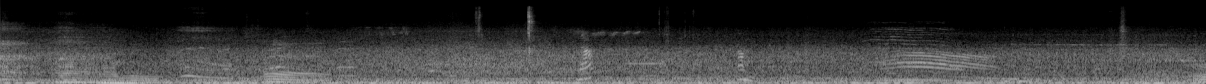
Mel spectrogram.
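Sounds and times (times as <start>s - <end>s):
drawn-out vocal call: 0.0s - 4.2s
low traffic rumble: 0.0s - 12.0s.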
